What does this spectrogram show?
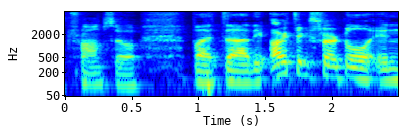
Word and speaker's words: Tromsø: The day after Christmas, I'm going down to, I believe it's pronounced Tromsø, but the Arctic Circle in Norway to go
